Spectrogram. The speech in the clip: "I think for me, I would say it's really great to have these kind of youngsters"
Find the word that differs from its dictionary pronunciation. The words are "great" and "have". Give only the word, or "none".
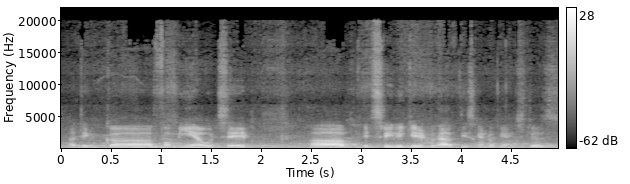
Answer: great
